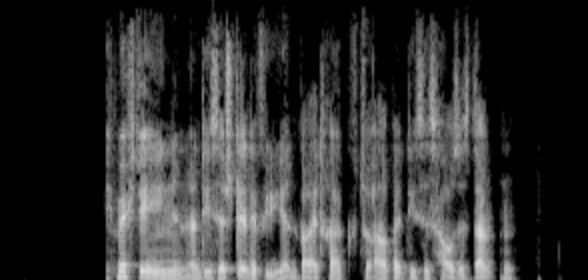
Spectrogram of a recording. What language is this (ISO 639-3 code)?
deu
